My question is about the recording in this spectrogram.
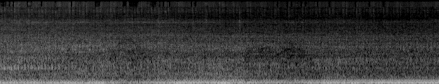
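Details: Honda F20B wagon, said to idle rough only when cold and to smooth out with a little throttle, valve lash issues being addressed: a deep, even idle rumble that swells slightly and settles, with no stumble or miss. Normal idle.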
